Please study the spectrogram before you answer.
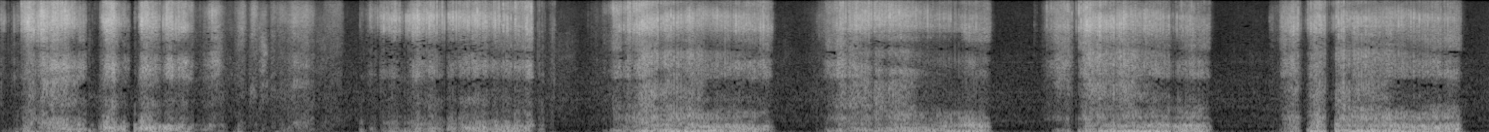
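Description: A large, solid, peach-coloured soft foam sponge is held in both hands and scratched and rubbed with fingernails. It makes dense, rough, low scratching and rubbing bursts separated by short quiet pauses. The strokes sound deep and muffled, with a faint bright hiss on top.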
